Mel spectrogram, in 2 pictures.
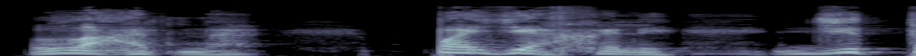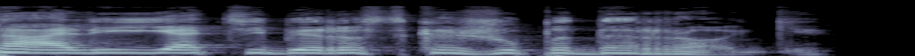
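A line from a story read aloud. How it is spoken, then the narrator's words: Aunt hissing. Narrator (Russian): прошипела тетушка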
